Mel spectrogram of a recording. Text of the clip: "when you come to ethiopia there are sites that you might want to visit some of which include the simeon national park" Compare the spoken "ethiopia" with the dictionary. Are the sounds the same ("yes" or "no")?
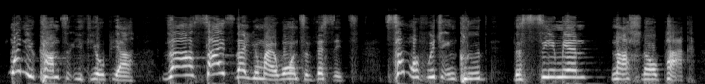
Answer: yes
